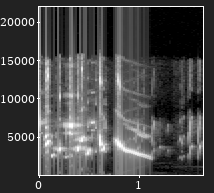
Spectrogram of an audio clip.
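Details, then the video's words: A goldfinch sings to teach its chicks: quick, jumbled high twitters, then one long clear note sliding steadily downward, and a couple of faint chirps after it. "the goldfinch sings to teach the chicks to song chirp"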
